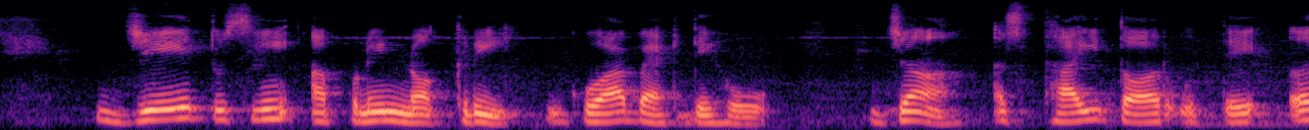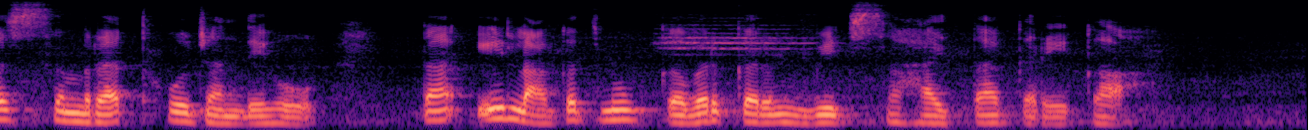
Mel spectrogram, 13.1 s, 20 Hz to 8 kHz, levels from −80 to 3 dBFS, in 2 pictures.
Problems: none marked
